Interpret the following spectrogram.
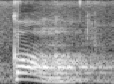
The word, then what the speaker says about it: comb: अगर आप इसे कॉम्ब पढ़ते हैं तो आप गलत पढ़ते हैं, क्योंकि इसमें बी है साइलेंट, तो इसे पढ़ा जाएगा सिर्फ कॉम्ब।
